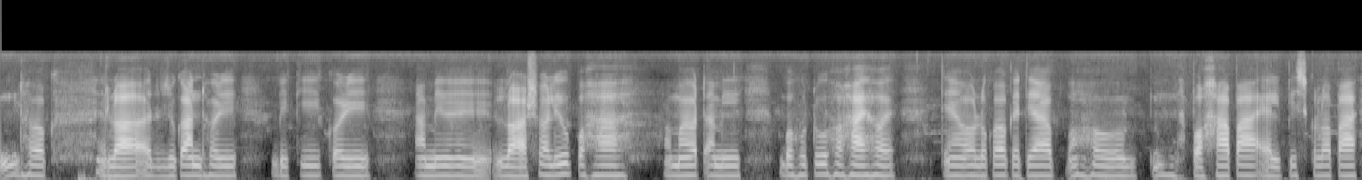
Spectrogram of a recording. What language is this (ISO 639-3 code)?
asm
